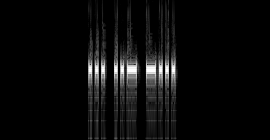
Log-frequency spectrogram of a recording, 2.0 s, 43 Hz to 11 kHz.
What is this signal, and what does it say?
Morse code, heard as a keyed tone, about 51 wpm, 690 Hz. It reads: SUB
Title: Prefixes and Suffixes 50wpm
